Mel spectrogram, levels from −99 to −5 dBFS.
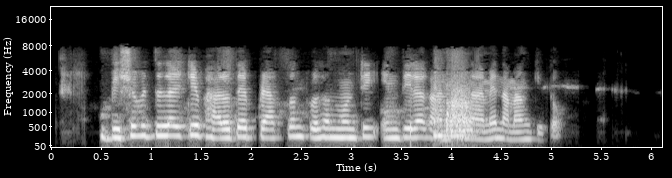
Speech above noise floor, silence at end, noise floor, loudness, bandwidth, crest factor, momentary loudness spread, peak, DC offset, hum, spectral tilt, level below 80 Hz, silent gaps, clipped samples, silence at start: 35 dB; 0.9 s; -50 dBFS; -14 LUFS; 8 kHz; 14 dB; 14 LU; 0 dBFS; under 0.1%; none; -4 dB/octave; -58 dBFS; none; under 0.1%; 0.1 s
